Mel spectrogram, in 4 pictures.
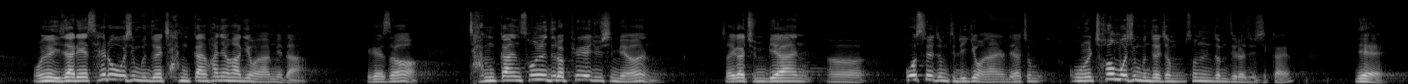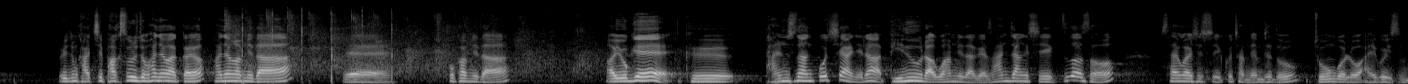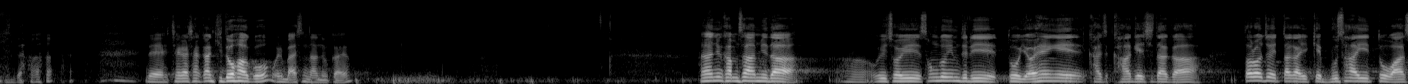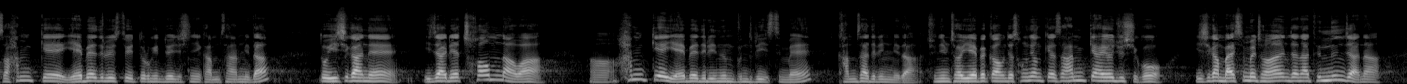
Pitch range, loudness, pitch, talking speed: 130-165 Hz, -26 LUFS, 145 Hz, 315 characters per minute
